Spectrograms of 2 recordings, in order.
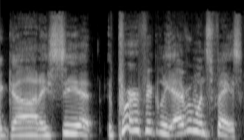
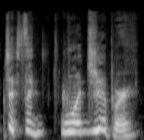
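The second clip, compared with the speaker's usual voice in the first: usual speaking voice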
